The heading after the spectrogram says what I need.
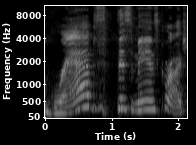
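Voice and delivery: ordinary talk, nothing marked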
